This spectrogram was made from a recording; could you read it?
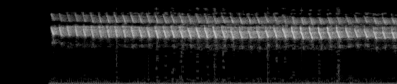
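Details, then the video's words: Brown cililin song used as a training recording for contest birds: a loud, rapid, rattling trill of high, buzzy notes, about four per second, holding steady in pitch for several seconds with no other sounds. "CILILIN COKLAT Gacor"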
